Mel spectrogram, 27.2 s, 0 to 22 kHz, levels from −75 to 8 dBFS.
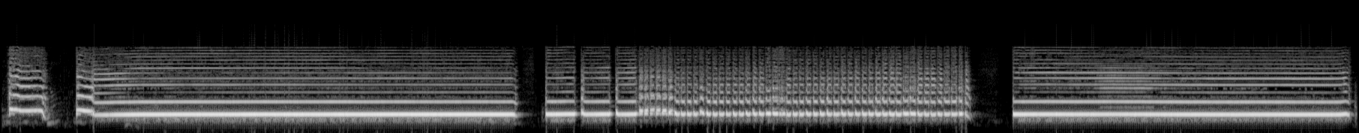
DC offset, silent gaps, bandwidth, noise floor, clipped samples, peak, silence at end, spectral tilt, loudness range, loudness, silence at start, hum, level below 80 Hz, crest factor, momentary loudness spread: under 0.1%; none; 6.2 kHz; -58 dBFS; 0.3%; 0 dBFS; 0.2 s; -3 dB/octave; 5 LU; -7 LUFS; 0.2 s; none; -66 dBFS; 6 dB; 6 LU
